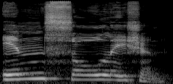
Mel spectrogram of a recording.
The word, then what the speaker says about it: insolation: The word is insolation. Insulation. It's pronounced insulation, but this is not like what's behind your walls. This is not insulation with a U.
